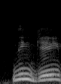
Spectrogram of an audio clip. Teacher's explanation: tem a sílaba tônica na última Ou seja é uma oxítona e não há paroxítona é esse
